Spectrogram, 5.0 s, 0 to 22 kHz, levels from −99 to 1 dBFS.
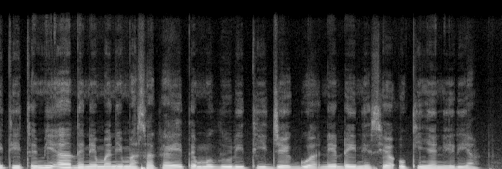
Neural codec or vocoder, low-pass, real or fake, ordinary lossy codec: vocoder, 44.1 kHz, 128 mel bands, Pupu-Vocoder; 19.8 kHz; fake; none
